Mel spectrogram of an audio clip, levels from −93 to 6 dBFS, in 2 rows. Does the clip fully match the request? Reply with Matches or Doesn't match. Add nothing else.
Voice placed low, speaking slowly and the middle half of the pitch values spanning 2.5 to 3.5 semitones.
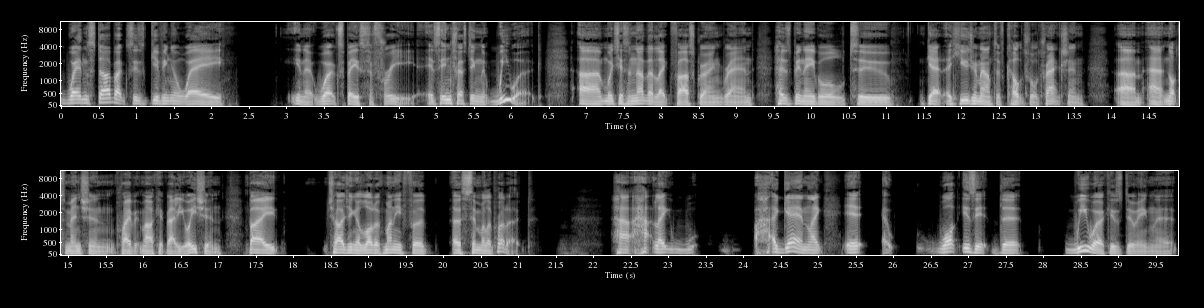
Doesn't match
